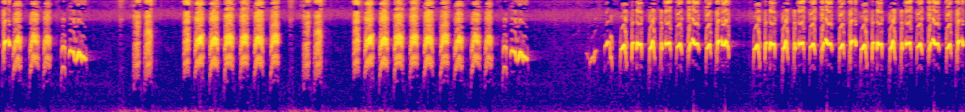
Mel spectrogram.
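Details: Sooty-headed bulbul, a recording used as a lure call for wild bulbuls, giving fast bursts of bright, chattering notes, several per second, broken by brief pauses and ending in sweeter, rolling phrases.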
